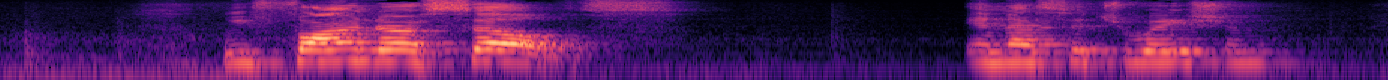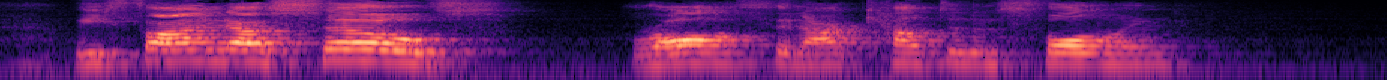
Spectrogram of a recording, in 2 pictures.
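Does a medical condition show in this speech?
No.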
